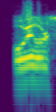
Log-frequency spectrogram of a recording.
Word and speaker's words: Euler: Euler's formula, some people pronounce it Euler's formula, but right, have you heard Euler before?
